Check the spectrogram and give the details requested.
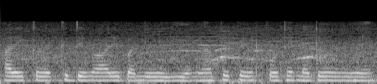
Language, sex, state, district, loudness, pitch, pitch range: Hindi, female, Haryana, Rohtak, -15 LUFS, 185 Hz, 180-190 Hz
